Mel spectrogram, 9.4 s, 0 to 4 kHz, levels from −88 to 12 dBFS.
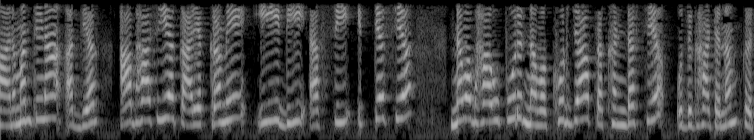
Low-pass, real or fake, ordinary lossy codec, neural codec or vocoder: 3.6 kHz; real; none; none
